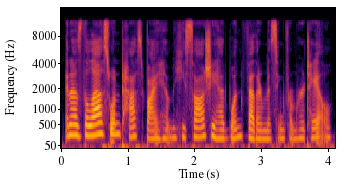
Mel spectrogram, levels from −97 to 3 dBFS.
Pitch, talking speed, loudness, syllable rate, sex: 205 Hz, 265 wpm, -21 LUFS, 5.8 syllables/s, female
